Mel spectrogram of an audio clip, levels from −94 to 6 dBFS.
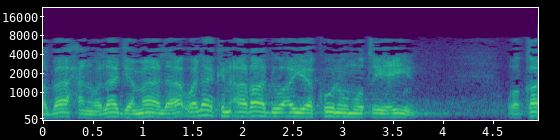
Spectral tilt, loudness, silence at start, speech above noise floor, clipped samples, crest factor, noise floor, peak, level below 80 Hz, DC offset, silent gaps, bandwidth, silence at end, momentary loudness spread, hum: -5.5 dB/octave; -19 LUFS; 0 s; 28 dB; under 0.1%; 14 dB; -46 dBFS; -4 dBFS; -64 dBFS; under 0.1%; none; 7.8 kHz; 0 s; 6 LU; none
